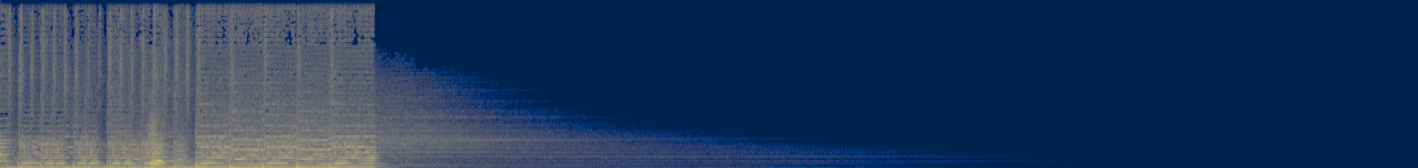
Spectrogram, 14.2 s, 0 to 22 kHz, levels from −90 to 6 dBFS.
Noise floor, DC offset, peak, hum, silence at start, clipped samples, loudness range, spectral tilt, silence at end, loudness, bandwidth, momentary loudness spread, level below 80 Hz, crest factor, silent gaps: under -90 dBFS; under 0.1%; -4 dBFS; none; 0 s; under 0.1%; 14 LU; -4.5 dB/octave; 9.5 s; -21 LUFS; over 20 kHz; 22 LU; -38 dBFS; 24 dB; none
